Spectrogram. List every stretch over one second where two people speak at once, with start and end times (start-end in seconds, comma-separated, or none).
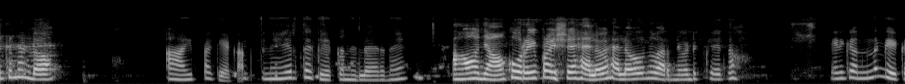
none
